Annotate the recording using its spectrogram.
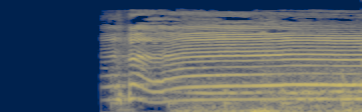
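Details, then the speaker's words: Infant crying for a long time, possibly hungry: after a brief silence, one sustained, high, steady wail just over a second long. "ஏன்மா ஏன் குழந்தை அழுதுகிட்டே இருக்கு எல்லாரும் என்ன பண்ணிட்டு இருக்கீங்க தெரியலப்பா ஏன் அழுவுதுன்னு ரொம்ப நேரம் அழுதுகிட்டே தான் இருக்கு"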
